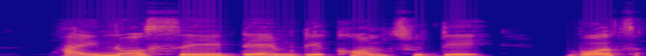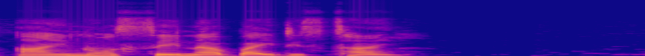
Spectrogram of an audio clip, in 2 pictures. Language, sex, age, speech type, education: Nigerian Pidgin, female, 30-45, spontaneous, tertiary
